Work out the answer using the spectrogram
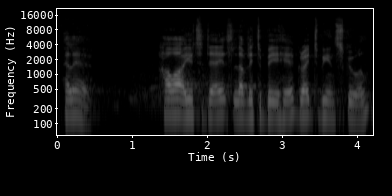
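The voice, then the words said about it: Posh London accent. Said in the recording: “I had a London accent from my mum on day one. So I turned up talking really posh.”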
